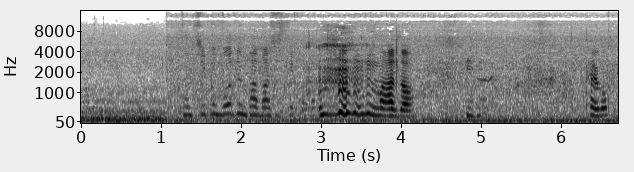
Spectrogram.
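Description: Traffic hums along a city street.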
